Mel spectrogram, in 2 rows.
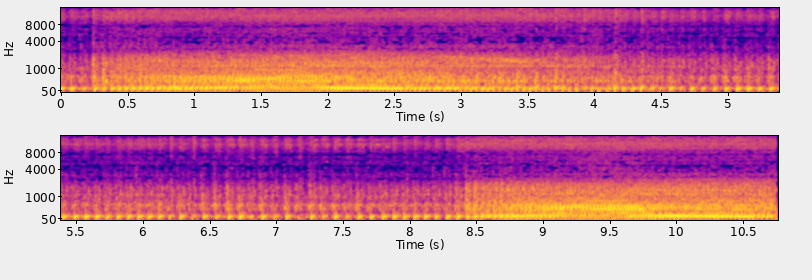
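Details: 2003 Piaggio Beverly 500ie at idle: uneven, hunting idle with misfire, popping and stalling. Throttle body, cylinder head, fuel pump, temperature sensor, spark plug, coil and relays were replaced with no effect. Fixed by replacing the ECU.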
